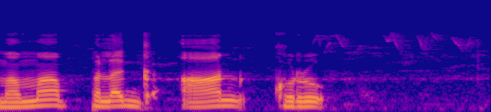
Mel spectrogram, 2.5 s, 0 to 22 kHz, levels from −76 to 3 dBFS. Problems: background sounds at intervals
